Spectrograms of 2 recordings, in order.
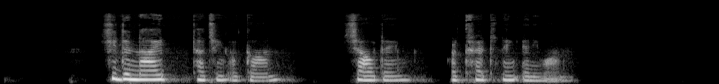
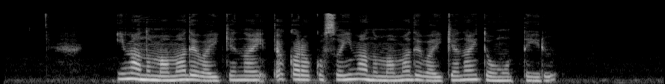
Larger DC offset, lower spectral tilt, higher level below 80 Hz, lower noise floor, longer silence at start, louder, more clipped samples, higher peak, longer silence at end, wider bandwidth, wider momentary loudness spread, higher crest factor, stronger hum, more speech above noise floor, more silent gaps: neither; about the same, -6.5 dB/octave vs -6 dB/octave; second, -64 dBFS vs -54 dBFS; first, -86 dBFS vs -54 dBFS; first, 1.05 s vs 0.65 s; about the same, -17 LUFS vs -19 LUFS; neither; about the same, -2 dBFS vs -4 dBFS; first, 1.45 s vs 1.1 s; about the same, 11 kHz vs 11.5 kHz; first, 18 LU vs 10 LU; about the same, 16 dB vs 16 dB; neither; first, 69 dB vs 35 dB; neither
